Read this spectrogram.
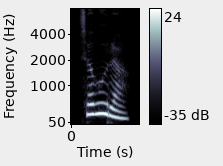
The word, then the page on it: ಚವರ: kannada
